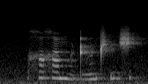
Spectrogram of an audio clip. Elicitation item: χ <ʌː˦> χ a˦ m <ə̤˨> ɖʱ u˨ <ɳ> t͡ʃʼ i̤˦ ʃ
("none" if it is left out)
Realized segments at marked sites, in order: ʌ˦, ɔ̤˨, ɳ

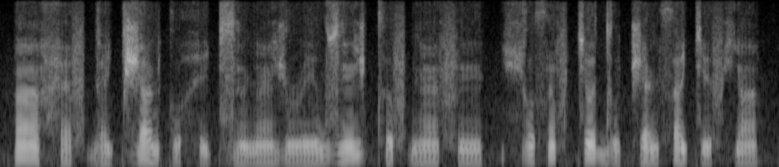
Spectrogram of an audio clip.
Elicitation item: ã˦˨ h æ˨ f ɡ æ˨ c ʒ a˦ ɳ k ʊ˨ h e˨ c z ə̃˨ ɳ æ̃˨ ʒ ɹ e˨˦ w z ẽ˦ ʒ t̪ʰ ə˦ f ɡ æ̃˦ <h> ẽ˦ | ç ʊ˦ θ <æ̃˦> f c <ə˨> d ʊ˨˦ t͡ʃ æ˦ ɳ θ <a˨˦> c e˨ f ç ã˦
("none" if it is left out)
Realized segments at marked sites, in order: f, ə̃˦, ə˦, a˦

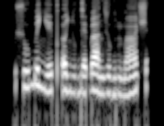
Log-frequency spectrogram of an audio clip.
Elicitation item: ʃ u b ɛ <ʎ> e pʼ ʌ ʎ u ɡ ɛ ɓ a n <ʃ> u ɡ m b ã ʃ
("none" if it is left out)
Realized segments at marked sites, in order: ʎ, z

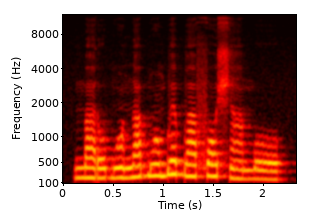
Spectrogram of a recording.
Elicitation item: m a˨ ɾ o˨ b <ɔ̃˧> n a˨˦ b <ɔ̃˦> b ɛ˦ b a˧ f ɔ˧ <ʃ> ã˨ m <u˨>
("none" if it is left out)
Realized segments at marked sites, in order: ɔ̃˨, ɔ̃˧, ʃ, o˨

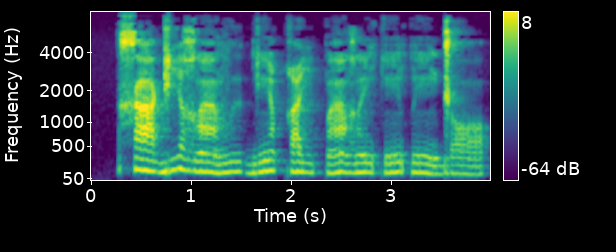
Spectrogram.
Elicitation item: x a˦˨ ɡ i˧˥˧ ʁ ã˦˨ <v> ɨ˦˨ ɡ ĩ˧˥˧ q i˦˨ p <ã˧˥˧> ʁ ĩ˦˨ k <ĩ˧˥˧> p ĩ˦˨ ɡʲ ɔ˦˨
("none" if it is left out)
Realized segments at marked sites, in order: v, ã˧˥˧, ĩ˧˥˧

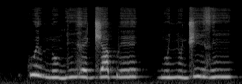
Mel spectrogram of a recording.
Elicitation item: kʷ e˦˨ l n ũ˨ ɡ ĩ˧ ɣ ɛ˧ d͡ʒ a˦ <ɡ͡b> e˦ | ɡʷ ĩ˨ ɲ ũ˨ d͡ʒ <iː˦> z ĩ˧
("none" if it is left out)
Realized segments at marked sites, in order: b, iː˦˨

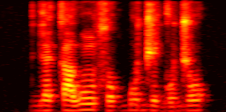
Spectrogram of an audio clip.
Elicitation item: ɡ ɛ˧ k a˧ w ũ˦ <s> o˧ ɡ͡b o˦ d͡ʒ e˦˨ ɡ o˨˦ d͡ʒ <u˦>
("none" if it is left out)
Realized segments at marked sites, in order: s, o˦

